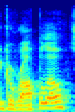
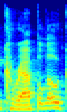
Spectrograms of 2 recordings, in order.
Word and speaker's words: Garoppolo: Of course, I don't know why Jimmy Garoppolo... Sorry, I mispronounced his name. I don't know why Jimmy Garoppolo couldn't do the same kind of things he was doing in Kyle Shanahan's offense.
